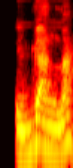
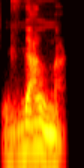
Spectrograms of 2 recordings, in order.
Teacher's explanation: ustedes haciendo el ejercicio ahí en su puesto se van a dar cuenta que esa gamma, ese sonido se produce atrás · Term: velares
